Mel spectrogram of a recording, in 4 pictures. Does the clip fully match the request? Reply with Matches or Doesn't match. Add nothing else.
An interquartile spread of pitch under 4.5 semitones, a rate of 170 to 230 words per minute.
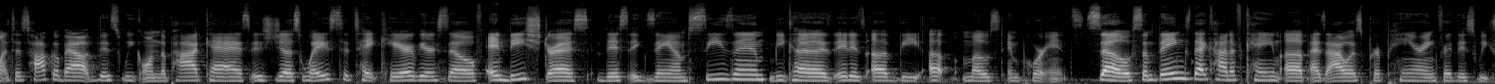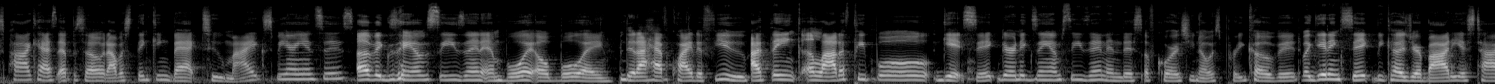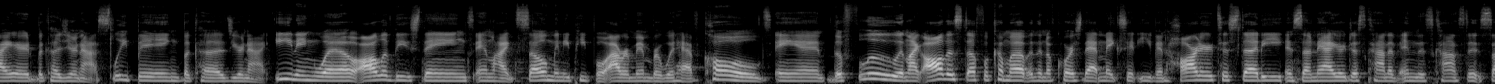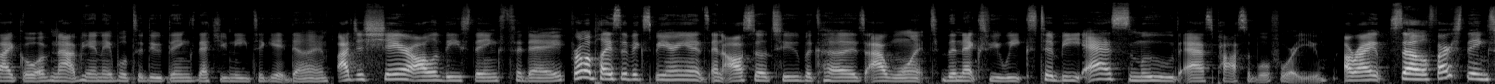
Matches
